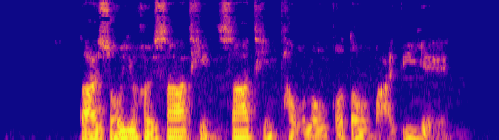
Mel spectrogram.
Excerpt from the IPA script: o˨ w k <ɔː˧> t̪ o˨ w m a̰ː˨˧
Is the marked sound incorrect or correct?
incorrect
